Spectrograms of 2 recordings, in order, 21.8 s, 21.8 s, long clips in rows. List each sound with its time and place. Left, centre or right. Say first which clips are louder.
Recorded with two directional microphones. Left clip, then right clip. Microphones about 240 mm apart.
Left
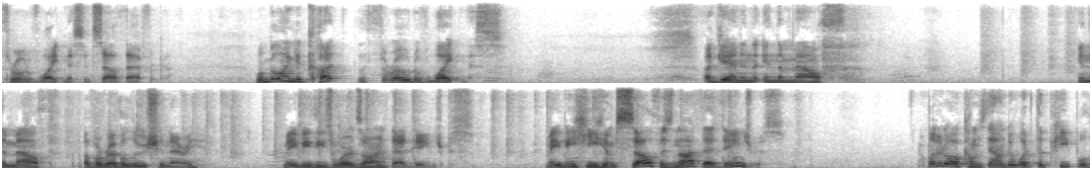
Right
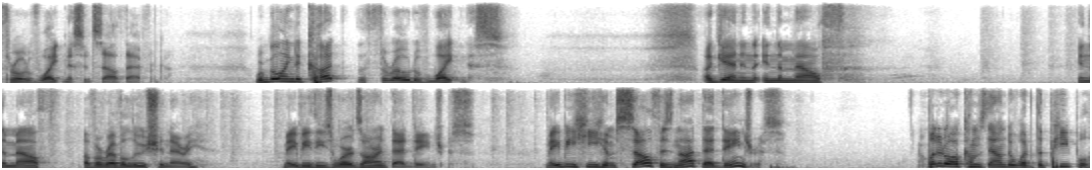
0.0 s speech: right 8 dB; right
2.5 s speech: right 12 dB; right
6.5 s speech: right 10 dB; right
10.8 s speech: right 6 dB; right
19.9 s speech: right 10 dB; right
